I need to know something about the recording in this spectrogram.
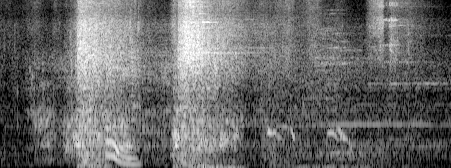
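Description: A creature cries out in pain with a falling groan.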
